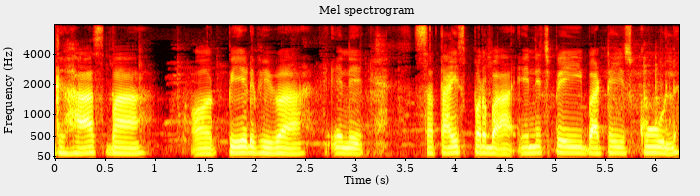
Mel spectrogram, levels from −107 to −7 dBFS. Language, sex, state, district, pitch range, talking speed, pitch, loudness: Bhojpuri, male, Bihar, Muzaffarpur, 120-130 Hz, 165 wpm, 125 Hz, -19 LUFS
